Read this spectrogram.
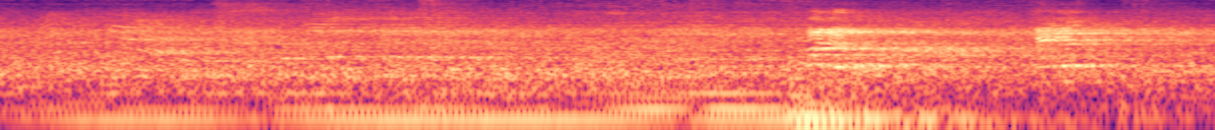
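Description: Voices murmur and echo in a large hall.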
